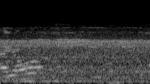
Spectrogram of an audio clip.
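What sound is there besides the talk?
EasyJet airliner on the tarmac just after landing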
